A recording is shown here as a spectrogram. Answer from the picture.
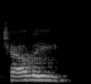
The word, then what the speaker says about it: Xali: So, uh, again, I invite you, Chali is how you say it, but it's spelled X A L I.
